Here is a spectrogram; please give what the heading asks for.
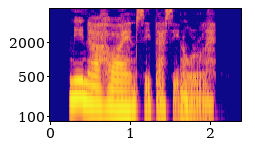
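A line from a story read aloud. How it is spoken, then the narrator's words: Gentle. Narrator (Finnish): hän sanoi lempeästi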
